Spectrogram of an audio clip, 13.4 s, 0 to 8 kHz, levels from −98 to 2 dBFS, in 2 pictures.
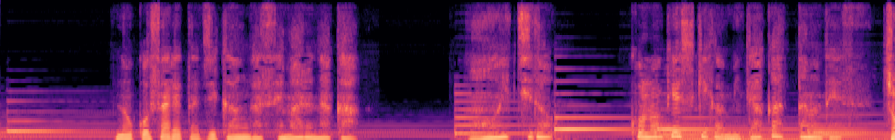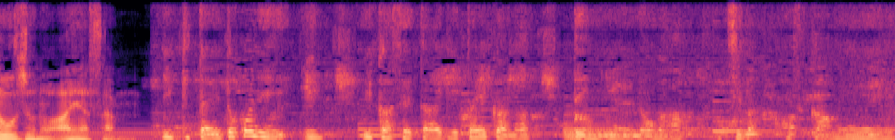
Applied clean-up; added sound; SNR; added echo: none; none; none; none.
